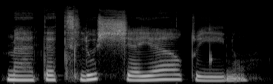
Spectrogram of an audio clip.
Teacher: شیا یا دو حرکہ اور تو کو ہیوی پڑھیں گے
